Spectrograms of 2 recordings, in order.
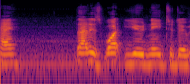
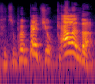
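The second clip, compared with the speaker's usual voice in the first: higher, louder insistence; raised voice, hammering each word; emphatic loud; 7 semitones higher, 10 dB louder than usual. Real, not acted. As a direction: drive the point home loudly.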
